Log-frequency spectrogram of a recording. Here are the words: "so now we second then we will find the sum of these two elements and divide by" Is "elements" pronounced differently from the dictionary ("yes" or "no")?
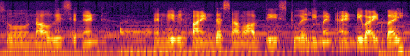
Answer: yes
